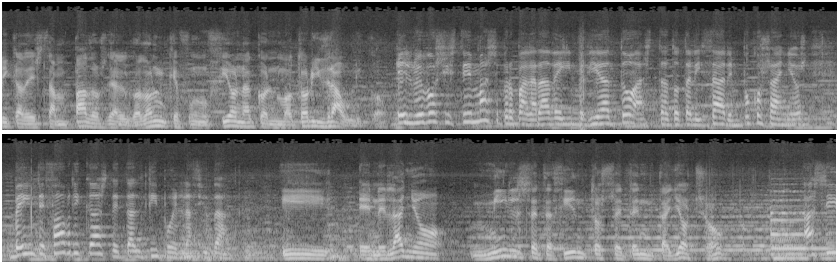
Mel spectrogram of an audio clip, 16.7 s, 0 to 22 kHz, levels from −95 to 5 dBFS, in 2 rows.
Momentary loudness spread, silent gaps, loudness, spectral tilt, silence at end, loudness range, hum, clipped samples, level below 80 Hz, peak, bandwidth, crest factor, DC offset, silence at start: 5 LU; none; -18 LUFS; -5.5 dB/octave; 0 s; 1 LU; none; under 0.1%; -50 dBFS; -2 dBFS; 19 kHz; 16 dB; under 0.1%; 0 s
